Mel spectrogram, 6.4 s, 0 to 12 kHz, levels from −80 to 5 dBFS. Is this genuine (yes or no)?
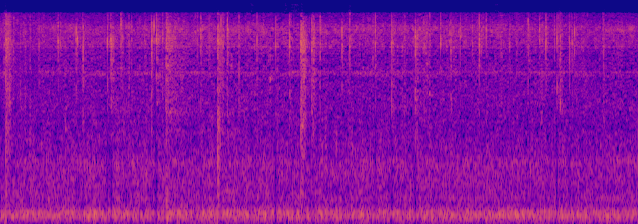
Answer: no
